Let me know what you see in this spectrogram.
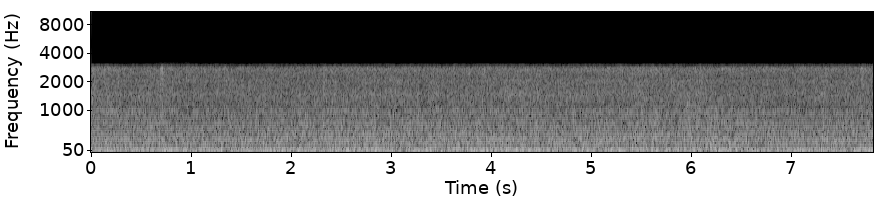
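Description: Steady rainfall on stone paving: an even, unbroken rush of noise with no separate drops or other events standing out.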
